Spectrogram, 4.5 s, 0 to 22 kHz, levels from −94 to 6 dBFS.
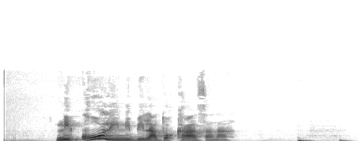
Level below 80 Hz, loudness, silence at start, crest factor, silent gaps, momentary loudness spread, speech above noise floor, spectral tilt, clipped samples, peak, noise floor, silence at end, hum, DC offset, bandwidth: -50 dBFS; -18 LUFS; 0.7 s; 20 dB; none; 18 LU; 59 dB; -8 dB/octave; under 0.1%; 0 dBFS; -77 dBFS; 0.2 s; none; under 0.1%; 8.6 kHz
